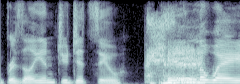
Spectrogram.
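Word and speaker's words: Jiu-Jitsu: I'm gonna finish this off by saying Brazilian Jujitsu the way it's supposed to be pronounced thank you everybody for listening Scott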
